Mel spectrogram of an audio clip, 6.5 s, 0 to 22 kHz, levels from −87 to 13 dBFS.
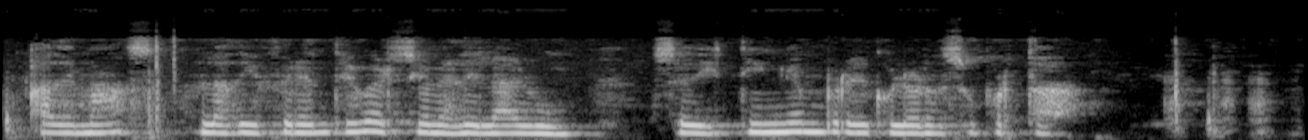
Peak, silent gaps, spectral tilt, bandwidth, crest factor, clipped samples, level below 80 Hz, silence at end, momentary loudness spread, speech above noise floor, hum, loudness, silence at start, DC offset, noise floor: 0 dBFS; none; -5.5 dB/octave; 7.6 kHz; 12 dB; under 0.1%; -52 dBFS; 0.2 s; 15 LU; 19 dB; none; -13 LUFS; 0.05 s; under 0.1%; -31 dBFS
